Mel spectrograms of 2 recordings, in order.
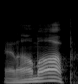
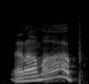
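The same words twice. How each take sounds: First: Said in the usual way. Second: High-pitched, amazed little cheer; elated realization. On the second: Retold or imitated. Skier finally standing on the water, elated. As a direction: repeat it an octave up in delight.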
